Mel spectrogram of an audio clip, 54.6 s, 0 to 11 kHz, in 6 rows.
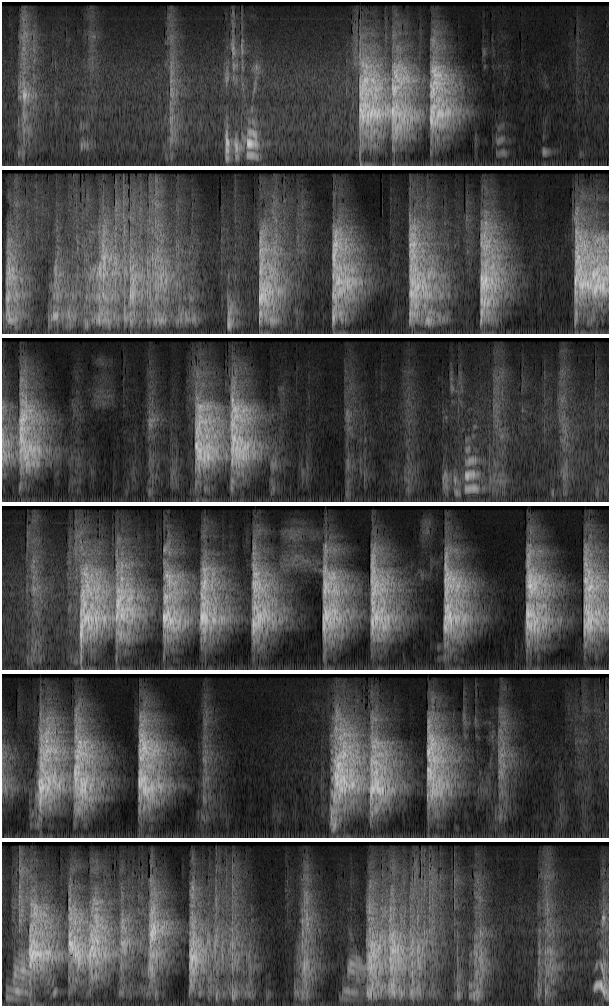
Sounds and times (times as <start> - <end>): Bow-wow: 5.4 - 7.0, 9.1 - 11.0, 13.0 - 13.4, 14.0 - 16.8, 17.7 - 19.1, 21.1 - 22.4, 28.5 - 34.6, 35.2 - 39.6, 41.4 - 43.3, 45.9 - 48.8
Yip: 5.4 - 7.0, 14.1 - 14.6, 17.7 - 19.1, 21.1 - 22.2, 28.5 - 34.6, 35.2 - 39.6, 41.4 - 43.2, 45.9 - 48.7.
